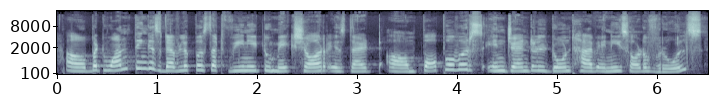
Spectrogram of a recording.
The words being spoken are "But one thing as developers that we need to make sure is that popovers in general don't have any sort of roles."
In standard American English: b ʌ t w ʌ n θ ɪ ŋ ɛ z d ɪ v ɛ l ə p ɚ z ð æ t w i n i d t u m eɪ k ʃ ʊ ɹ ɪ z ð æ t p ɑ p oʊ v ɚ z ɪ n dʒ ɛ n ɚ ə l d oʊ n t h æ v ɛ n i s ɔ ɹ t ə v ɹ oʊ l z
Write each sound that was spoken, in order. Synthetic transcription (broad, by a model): b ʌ t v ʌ n t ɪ ŋ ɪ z d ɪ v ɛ l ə p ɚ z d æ t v i n i d t u m eɪ k ʃ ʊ ɹ ɪ z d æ t p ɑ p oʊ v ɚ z ɪ n dʒ ɛ n ɚ ə l d oʊ n t h æ v ɛ n i s ɔ ɹ t ə v ɹ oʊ l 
